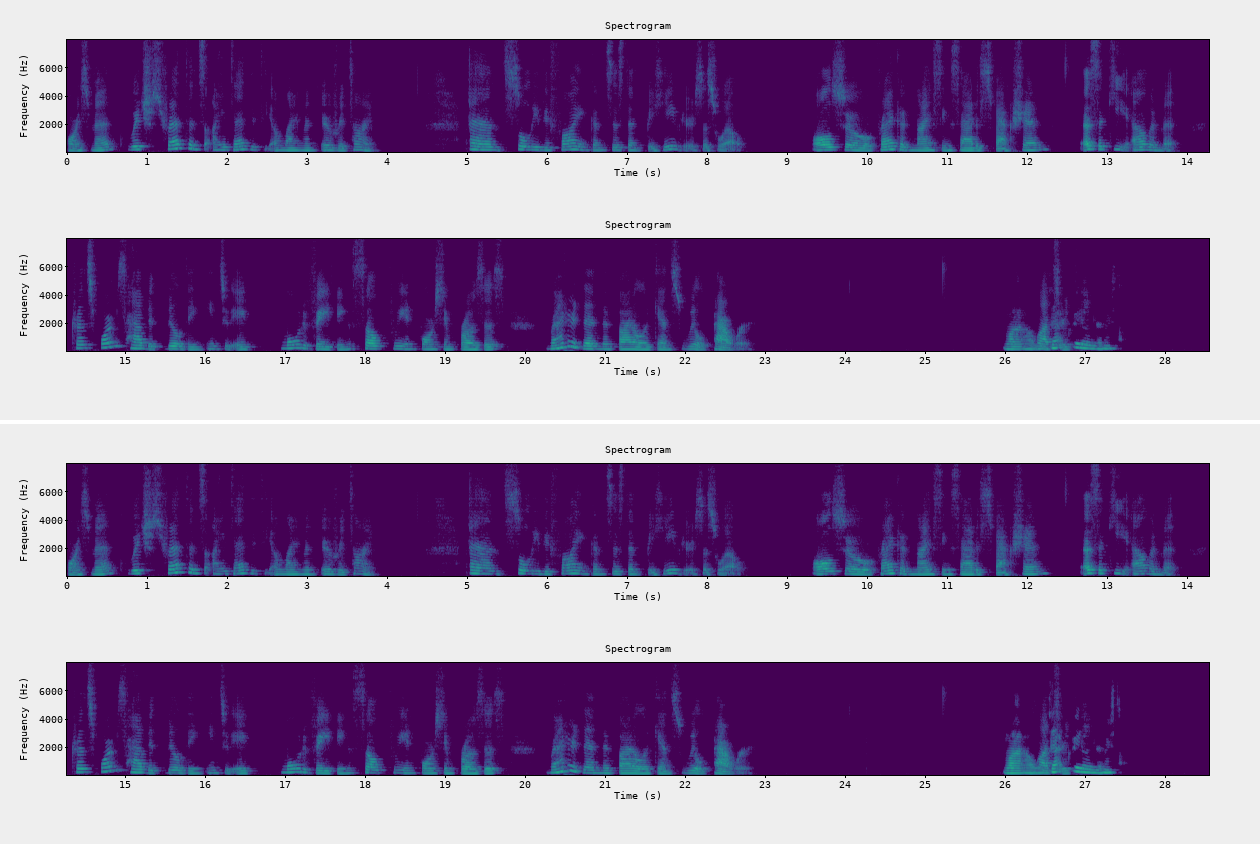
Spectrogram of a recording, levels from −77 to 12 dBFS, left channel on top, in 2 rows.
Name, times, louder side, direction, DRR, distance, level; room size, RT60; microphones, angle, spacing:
voice 1, 0.0-3.8 4.6-8.3 9.3-12.2 12.7-13.8 14.3-16.5 16.9-22.7 26.4-26.8, equal, 15° left, 0.9 m, -35 dB
voice 2, 26.0-27.5, right 5 dB, 90° right, 0.6 m, -31 dB
3.8 x 3.4 x 3.3 m
head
